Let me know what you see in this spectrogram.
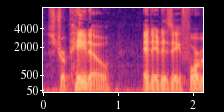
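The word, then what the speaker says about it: strappado: It is actually pronounced strapado, and it is a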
